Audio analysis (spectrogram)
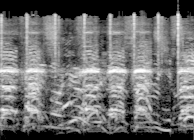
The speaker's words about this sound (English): Mr. Lecce is in a car. All ministers get government cars. That's how it works here in this province. And as the car pulls away from the event, these are teachers and union members crowding around the vehicle and chanting at Stephen Lecce.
